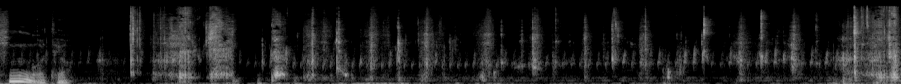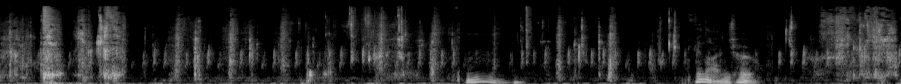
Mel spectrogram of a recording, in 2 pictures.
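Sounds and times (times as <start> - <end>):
wet chewing of fruit: 1.0 - 15.8, 16.6 - 18.0.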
